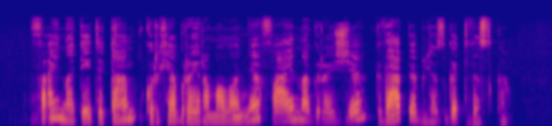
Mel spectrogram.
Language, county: Lithuanian, Kaunas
